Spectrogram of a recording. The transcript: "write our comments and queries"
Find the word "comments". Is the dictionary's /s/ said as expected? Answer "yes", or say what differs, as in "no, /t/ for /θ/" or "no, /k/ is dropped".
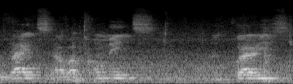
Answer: yes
